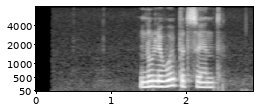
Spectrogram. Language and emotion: Russian, neutral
